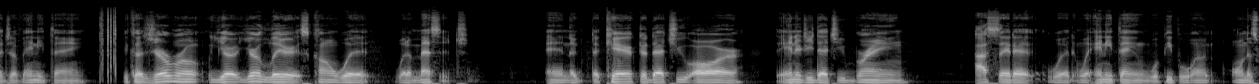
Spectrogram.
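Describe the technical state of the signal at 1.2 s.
At 1.2 s the signal is in the final moments of a burst of cable scratch noise running from 1.00 to 1.21 s, between "of anything" and "because your your your". The likely cause is a worn cable, connector or control being moved, so its contact resistance fluctuates rapidly and injects dense, irregular noise bursts. It sits roughly 10 dB below the speech and is heard as a brief scratching, rustling layer over it.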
